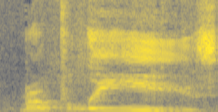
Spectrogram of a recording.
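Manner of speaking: high exasperated "bro, please". Retold or imitated. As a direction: beg him, fed up. Calling out roommate.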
